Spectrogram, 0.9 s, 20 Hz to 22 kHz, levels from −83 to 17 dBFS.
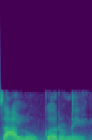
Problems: none marked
